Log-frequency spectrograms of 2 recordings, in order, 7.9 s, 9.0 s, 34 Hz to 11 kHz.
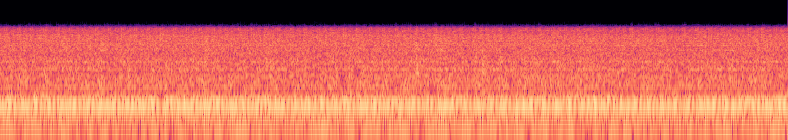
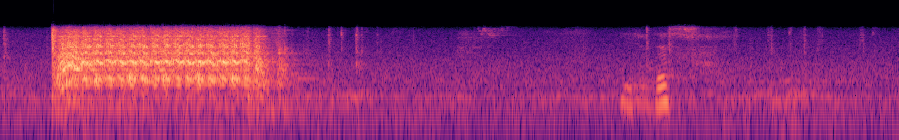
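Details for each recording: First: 1963 Ford F350 truck, first start in about 20 years, running off an auxiliary nurse tank with a cherry bomb muffler: steady, even low idle with a smooth unchanging beat, no knocks or misses; normal healthy idle, coolant needs topping up. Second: 1963 Ford F350 engine, first start attempt in 20 years, running from auxiliary nurse tank: starter spins engine evenly about two seconds without firing; cause was an air bubble in fuel line and jammed carburetor top vent piece.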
